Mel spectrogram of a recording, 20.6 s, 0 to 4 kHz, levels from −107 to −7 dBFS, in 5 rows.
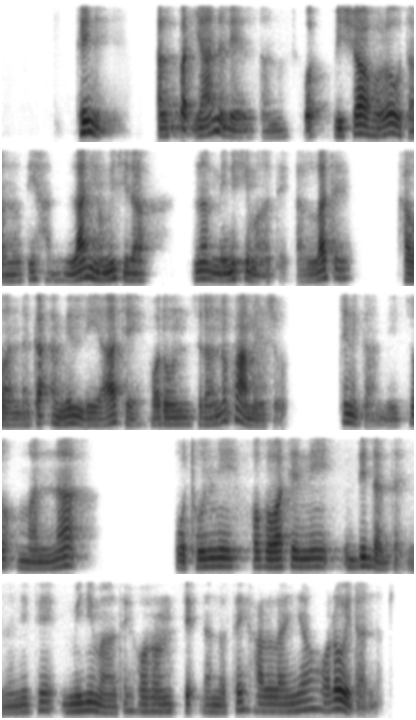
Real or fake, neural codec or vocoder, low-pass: fake; codec, 24 kHz, 0.5 kbps, DualCodec; 3.6 kHz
